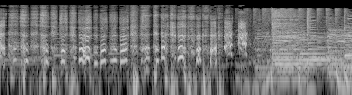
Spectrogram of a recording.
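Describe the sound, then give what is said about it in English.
A child imitates hyperventilating breathing with many rapid, loud, rasping breaths in a quick, uneven rhythm. “She says that sometimes I hyperventilate. It sounds like this.”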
